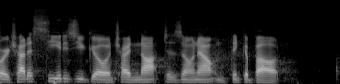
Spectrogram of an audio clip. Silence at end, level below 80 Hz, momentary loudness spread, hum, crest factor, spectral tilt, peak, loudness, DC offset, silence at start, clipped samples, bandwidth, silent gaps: 0.6 s; -62 dBFS; 7 LU; none; 22 dB; -4.5 dB/octave; -6 dBFS; -26 LUFS; under 0.1%; 0 s; under 0.1%; 16 kHz; none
